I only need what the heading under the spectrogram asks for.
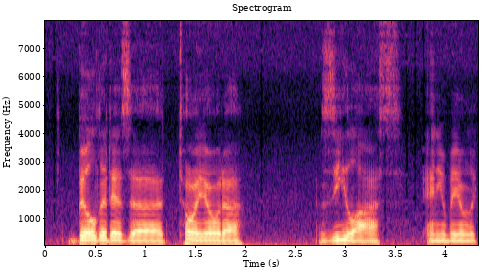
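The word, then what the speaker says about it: Zelas: based on our friend, once again, Google, Wikipedia, Zelos. That's how you pronounce it.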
